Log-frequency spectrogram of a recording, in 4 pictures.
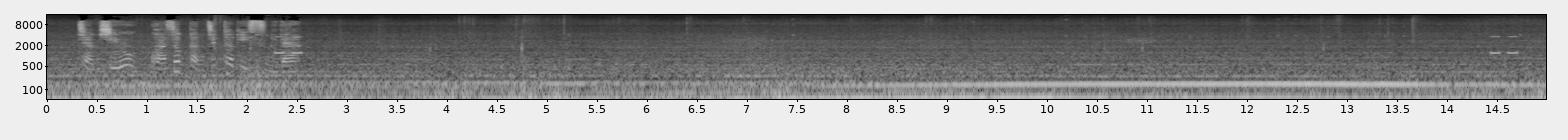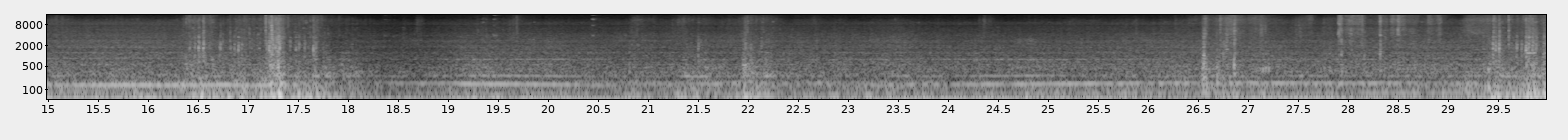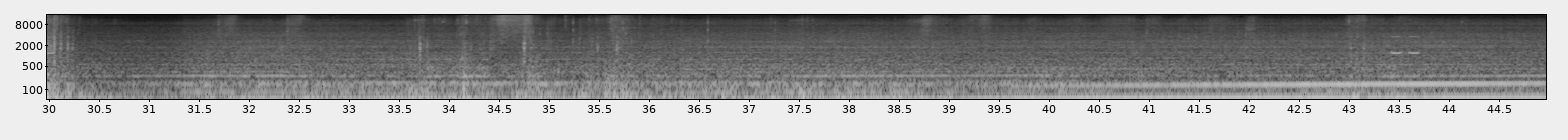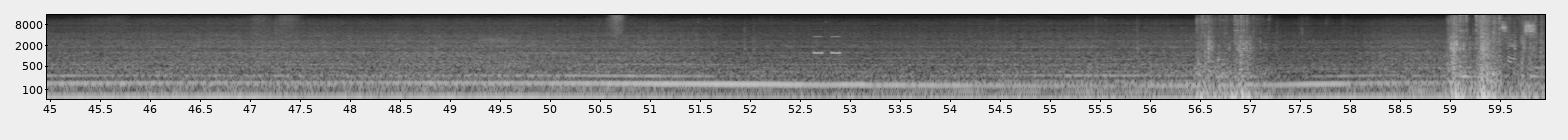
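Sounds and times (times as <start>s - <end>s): low road rumble: 0.0s - 59.9s
truck diesel engine running: 17.8s - 56.4s
knocks and rattles: 58.9s - 59.9s.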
